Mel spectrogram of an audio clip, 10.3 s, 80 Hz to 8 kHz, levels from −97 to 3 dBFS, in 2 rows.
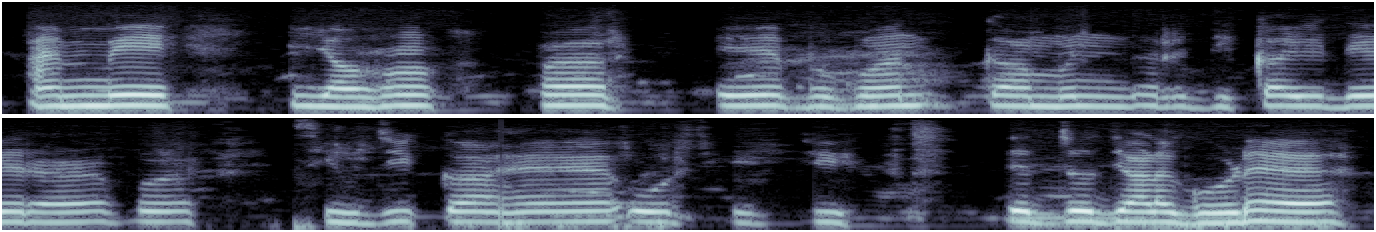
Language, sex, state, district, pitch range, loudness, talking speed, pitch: Rajasthani, male, Rajasthan, Churu, 220-235 Hz, -16 LUFS, 115 wpm, 230 Hz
